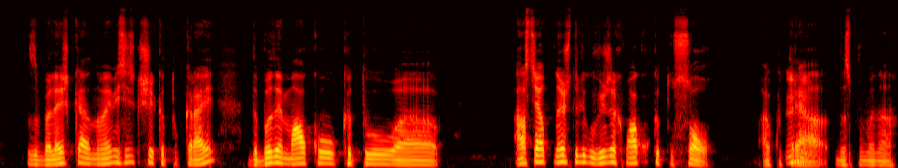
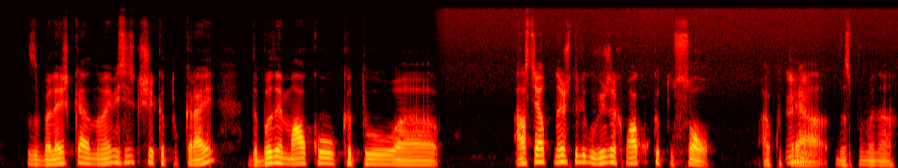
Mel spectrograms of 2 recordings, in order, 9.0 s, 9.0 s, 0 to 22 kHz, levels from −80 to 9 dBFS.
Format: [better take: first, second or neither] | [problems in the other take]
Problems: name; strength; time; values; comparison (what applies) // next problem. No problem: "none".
first | hiss; faint; from 4.5 s on; 20 dB below the speech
